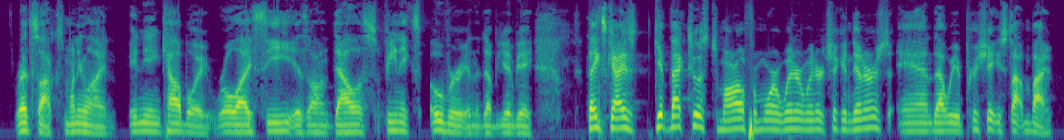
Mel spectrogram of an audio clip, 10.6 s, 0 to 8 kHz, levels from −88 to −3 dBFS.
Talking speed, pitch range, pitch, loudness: 205 wpm, 115-155 Hz, 130 Hz, -19 LUFS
